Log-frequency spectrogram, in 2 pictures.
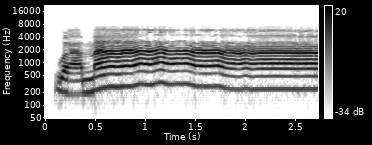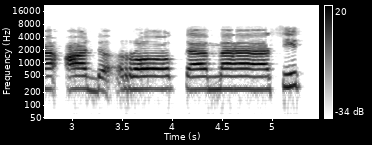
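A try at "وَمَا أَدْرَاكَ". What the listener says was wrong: Ya, pada dal yang berkolkolah bukan ada, tapi adra. Wa ma adra.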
